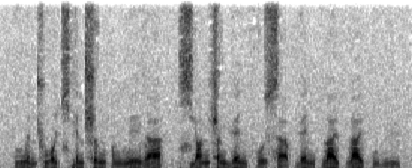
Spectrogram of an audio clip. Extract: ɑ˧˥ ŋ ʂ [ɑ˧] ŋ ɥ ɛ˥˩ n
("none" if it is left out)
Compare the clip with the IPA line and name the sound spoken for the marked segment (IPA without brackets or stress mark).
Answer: ɑ˧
